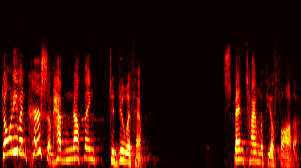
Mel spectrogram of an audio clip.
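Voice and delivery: rising to a full-throated sermon climax; fiery preaching. Real, not acted. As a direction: preach it full force to the church.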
